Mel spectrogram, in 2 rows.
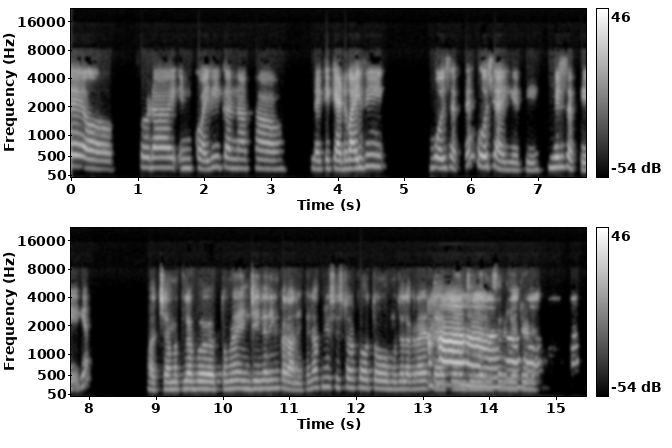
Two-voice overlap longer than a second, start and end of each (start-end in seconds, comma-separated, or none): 13.1-14.7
